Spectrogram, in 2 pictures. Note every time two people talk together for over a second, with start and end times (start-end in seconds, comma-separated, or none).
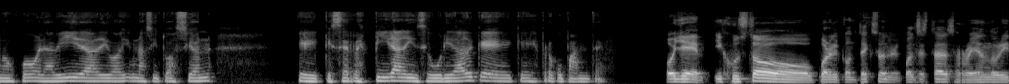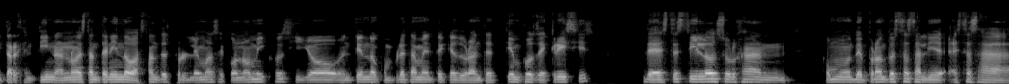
none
